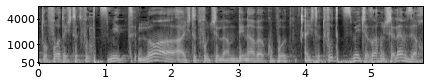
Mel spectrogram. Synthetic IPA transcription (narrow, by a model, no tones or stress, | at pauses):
t̪ʁufo̞thaiʃtat̪futat͡smit̪lo̞a̰iʃtatfutʃe̞lamed̪inaveakupo̞t̪ha̰iʃt̪atfutat͡smit̪ʃeazʁaχmeʃale̞mzejaχ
